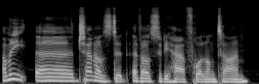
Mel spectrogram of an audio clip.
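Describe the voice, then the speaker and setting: A man's voice: mid-range voice, expressive, quick pace, no echo. A man who produces music, chatting casually on a live stream and thinking aloud with many restarts.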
